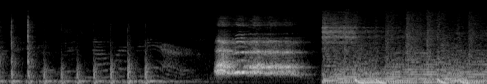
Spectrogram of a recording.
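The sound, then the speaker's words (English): A quick series of sharp taps gives way to a small dog's loud, high-pitched barking, which is then swallowed by a dense burst of busy background noise. “Silly little dog. Go see who's there.”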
